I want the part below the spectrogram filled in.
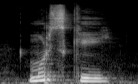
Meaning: marine, nautical, maritime, sea (attributive)
- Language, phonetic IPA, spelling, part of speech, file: Ukrainian, [mɔrˈsʲkɪi̯], морський, adjective, Uk-морський.ogg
